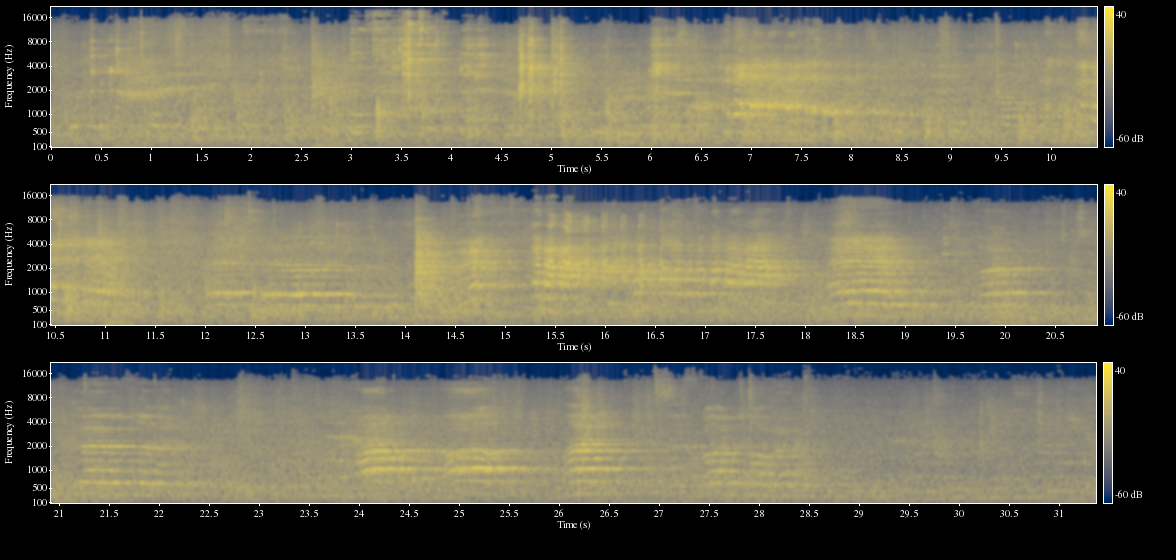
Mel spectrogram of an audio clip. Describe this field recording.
In the café of the Václavská passage.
